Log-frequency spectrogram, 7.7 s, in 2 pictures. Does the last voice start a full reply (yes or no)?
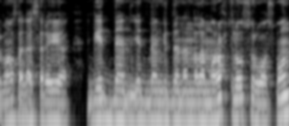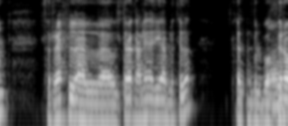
no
